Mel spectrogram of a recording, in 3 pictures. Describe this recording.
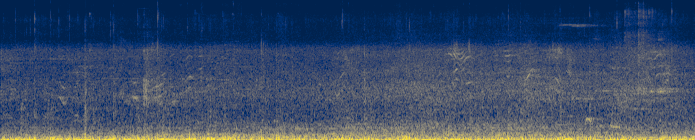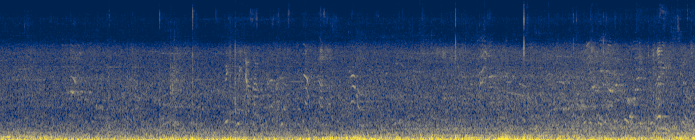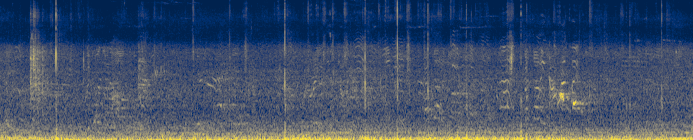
Walking the primary school playground, Traffic sound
